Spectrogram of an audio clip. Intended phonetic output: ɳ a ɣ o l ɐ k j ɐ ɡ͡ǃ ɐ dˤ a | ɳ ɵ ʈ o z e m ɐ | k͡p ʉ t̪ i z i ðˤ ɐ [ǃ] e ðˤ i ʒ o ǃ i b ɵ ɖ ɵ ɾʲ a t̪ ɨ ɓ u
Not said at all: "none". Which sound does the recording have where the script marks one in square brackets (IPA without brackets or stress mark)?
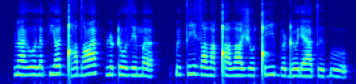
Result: ǃ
